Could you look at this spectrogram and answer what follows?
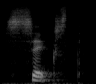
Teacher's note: You have to say the th after the x sound.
